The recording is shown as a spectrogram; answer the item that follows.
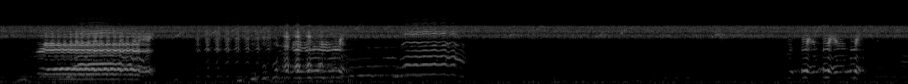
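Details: Korean black goats kept free-range on the slopes of Muchuksan near Gimhae, South Gyeongsang, on a bright Monday morning, 9 September 2019. Loud drawn-out bleats start the stretch, followed by shorter trembling calls, a quiet gap and one last bleat, with a constant high hiss.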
